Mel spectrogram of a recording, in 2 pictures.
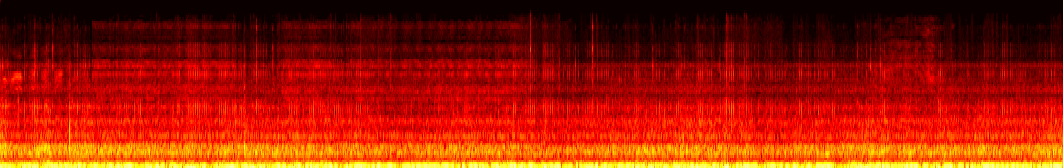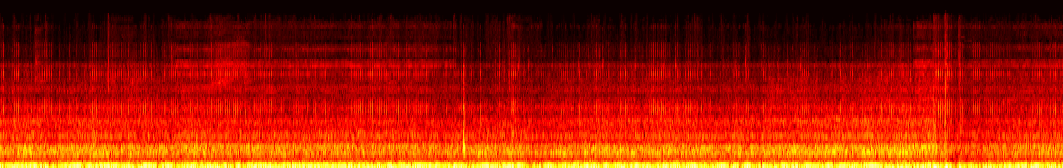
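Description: Bicycle tyres hum steadily on a paved road.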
